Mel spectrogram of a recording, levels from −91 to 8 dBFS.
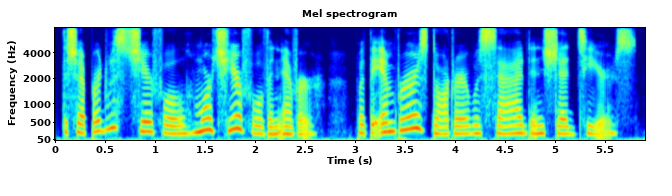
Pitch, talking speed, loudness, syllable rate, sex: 230 Hz, 175 wpm, -18 LUFS, 4.4 syllables/s, female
